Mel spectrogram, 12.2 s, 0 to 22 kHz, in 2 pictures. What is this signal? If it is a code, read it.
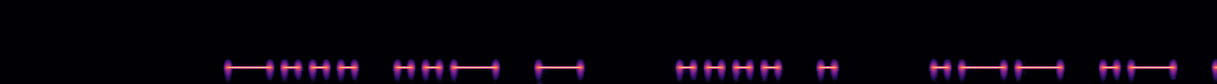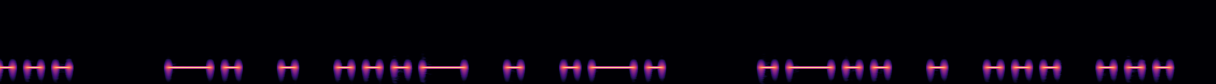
Morse code, heard as a keyed tone, about 17 wpm, 700 Hz. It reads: BUT HE WAS NEVER LESS
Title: Sentences from Top 1000 Words - Review Part 5 - 17wpm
